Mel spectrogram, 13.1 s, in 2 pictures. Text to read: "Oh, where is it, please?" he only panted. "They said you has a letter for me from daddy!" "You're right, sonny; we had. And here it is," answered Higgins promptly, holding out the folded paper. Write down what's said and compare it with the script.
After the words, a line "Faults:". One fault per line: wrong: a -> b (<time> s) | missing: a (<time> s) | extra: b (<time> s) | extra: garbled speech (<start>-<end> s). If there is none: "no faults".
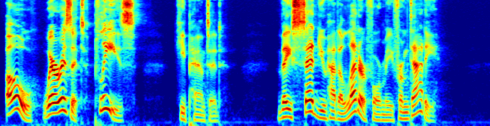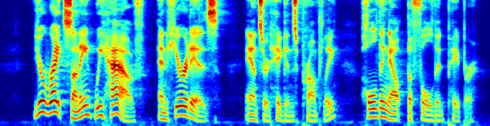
"Oh, where is it, please?" he panted. "They said you had a letter for me from daddy!" "You're right, sonny; we have. And here it is," answered Higgins promptly, holding out the folded paper.
Faults:
missing: only (2.5 s)
wrong: has -> had (4.3 s)
wrong: had -> have (7.9 s)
